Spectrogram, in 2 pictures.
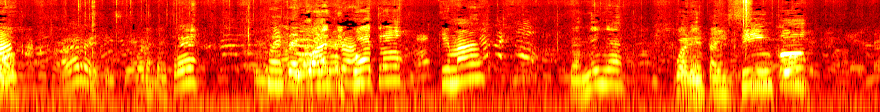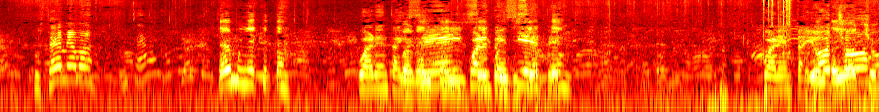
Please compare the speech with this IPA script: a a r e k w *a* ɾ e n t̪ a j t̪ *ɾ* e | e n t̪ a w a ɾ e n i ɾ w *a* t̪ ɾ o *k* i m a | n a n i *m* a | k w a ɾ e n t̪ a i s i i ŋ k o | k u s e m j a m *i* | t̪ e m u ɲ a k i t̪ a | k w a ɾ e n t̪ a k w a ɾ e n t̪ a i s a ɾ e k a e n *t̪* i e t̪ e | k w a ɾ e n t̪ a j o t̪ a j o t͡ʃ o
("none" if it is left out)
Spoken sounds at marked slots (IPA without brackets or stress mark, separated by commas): a, ɾ, a, k, ɲ, a, t̪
